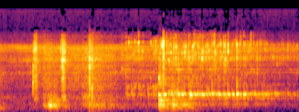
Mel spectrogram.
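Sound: kettle boiling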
